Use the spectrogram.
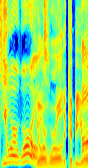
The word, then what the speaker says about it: URWLD: Oh, but it's pronounced Your World.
